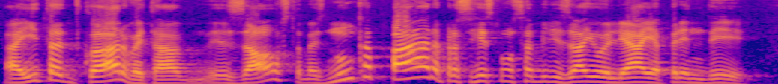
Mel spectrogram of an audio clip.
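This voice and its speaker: Lively high-voiced Brazilian man explaining. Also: normal speed. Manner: acts out quoted voices of children and parents. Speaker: host, doctor. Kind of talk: educational monologue.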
